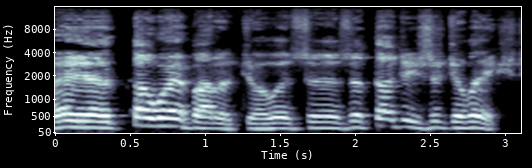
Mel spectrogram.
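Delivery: put-on mobster voice. Given a line to do as a character, deliver it to Joe in a Tony impression. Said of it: "give me a line to do as Tony".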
